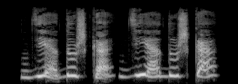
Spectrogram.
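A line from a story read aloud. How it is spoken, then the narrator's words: Squeaky child-voice imitation. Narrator (Russian): подражая детскому голосу, пропищал Галя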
